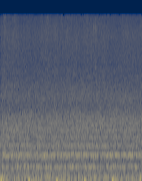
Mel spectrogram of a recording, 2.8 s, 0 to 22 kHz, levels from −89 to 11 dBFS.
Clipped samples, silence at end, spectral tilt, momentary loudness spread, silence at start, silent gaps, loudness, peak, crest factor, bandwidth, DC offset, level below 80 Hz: under 0.1%; 0 s; -4 dB/octave; 0 LU; 0 s; none; -30 LUFS; -14 dBFS; 14 dB; 16 kHz; under 0.1%; -36 dBFS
